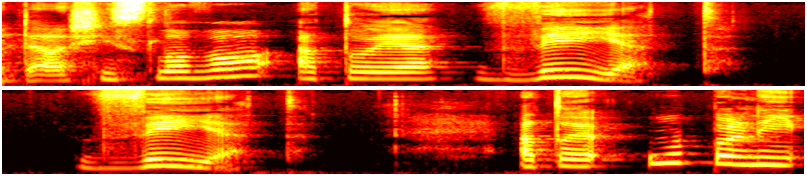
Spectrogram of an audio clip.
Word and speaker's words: vyjet: Tohle slovo má dva vokály, dvě slabiky. I, e. I, e. Vyjet, vyjet. Vjet, vyjet. A když tady zredukujete ten první vokál a řeknete něco jako vjet, vjet, vjet, tak můj český mozek si řekne vjet, vjet, vjet, vjet, vjet. Můj český mozek to pravděpodobně bude interpretovat jako to první slovo, jako vjet.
